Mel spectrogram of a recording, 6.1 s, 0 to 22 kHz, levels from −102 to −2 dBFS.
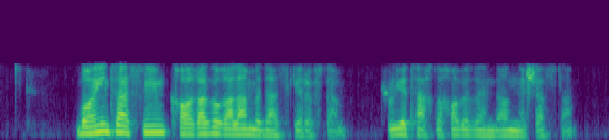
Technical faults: G.729 codec

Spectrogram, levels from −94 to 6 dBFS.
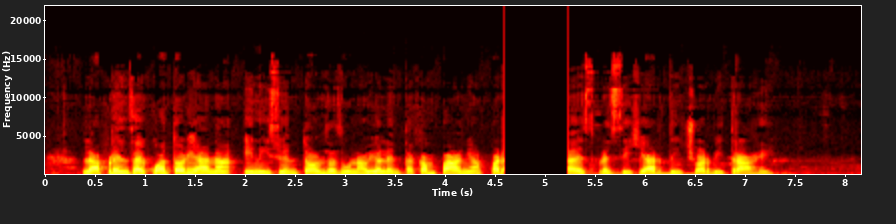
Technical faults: rebuffering stall

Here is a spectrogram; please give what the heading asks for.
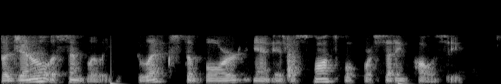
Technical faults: DC step

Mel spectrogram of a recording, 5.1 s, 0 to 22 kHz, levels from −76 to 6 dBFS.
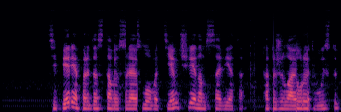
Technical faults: chunks out of order

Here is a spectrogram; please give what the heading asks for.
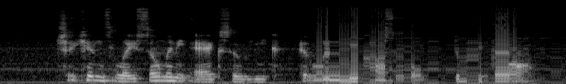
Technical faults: robotic sound from repeated short buffers

